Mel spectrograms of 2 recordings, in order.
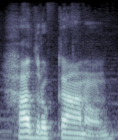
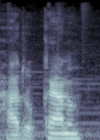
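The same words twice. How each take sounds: First: It is said in a mock Italian accent. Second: It is said in the speaker's ordinary accent.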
